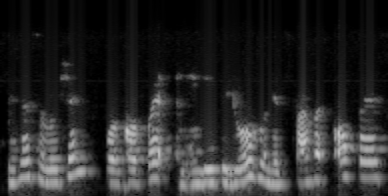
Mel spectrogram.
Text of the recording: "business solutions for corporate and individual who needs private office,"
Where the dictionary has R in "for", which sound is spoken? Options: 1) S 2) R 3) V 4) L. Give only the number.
4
